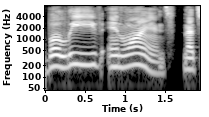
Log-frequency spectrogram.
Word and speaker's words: Bleav: you about my other lions podcast it's called believe in Lions that's spelled bleav v on the believe podcasting network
